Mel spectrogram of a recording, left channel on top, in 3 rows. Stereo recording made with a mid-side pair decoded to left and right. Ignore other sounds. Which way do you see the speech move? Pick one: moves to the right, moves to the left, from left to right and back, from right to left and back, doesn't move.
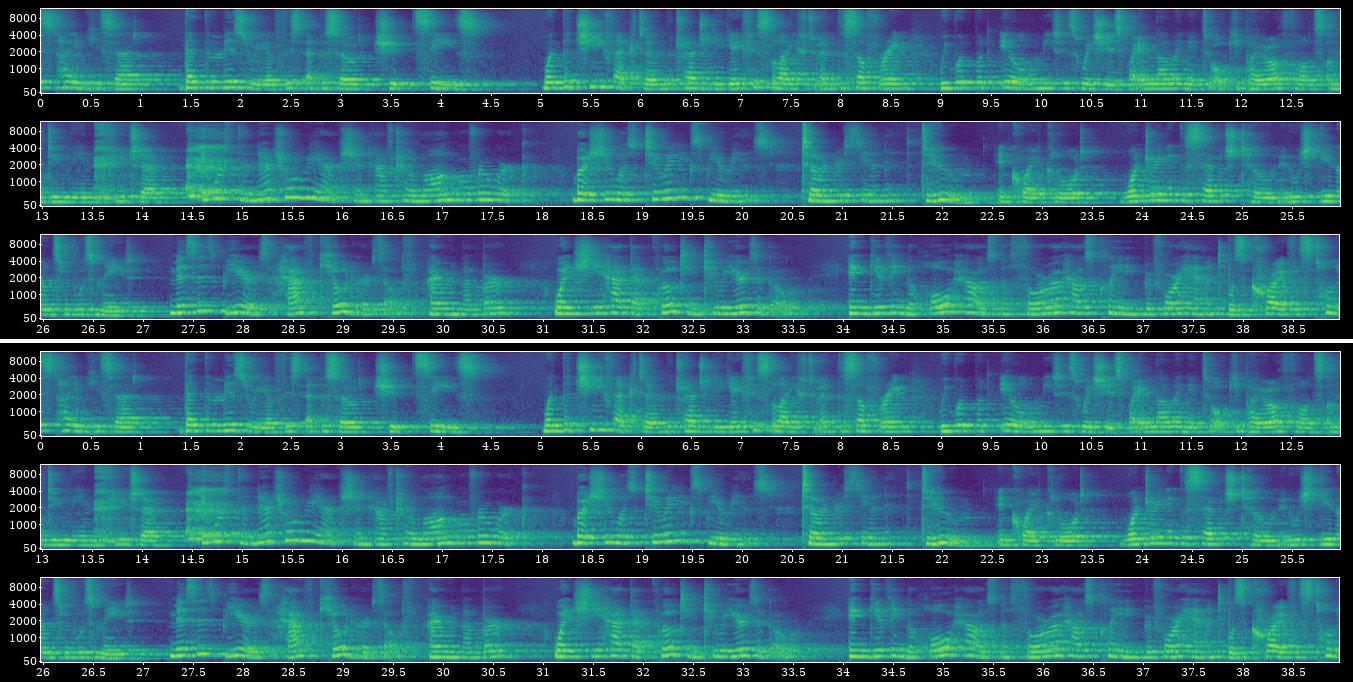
doesn't move.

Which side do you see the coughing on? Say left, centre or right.
centre.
